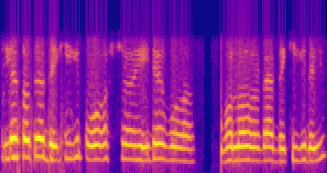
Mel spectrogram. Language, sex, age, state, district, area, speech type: Odia, female, 30-45, Odisha, Sambalpur, rural, conversation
